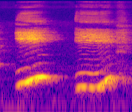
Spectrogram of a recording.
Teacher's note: दूसरी तरफ बात करते हैं ई, ई तो आपके अंदर जो जीभ है, जो जिह्वा है, जिह्वा को देखिएगा आपकी हल्की सी जिह्वा ऊपर तालू पर छू रही है।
